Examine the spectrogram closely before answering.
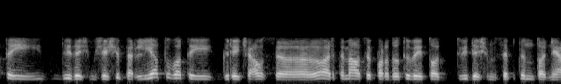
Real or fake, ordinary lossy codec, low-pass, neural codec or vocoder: real; Opus, 16 kbps; 3.6 kHz; none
